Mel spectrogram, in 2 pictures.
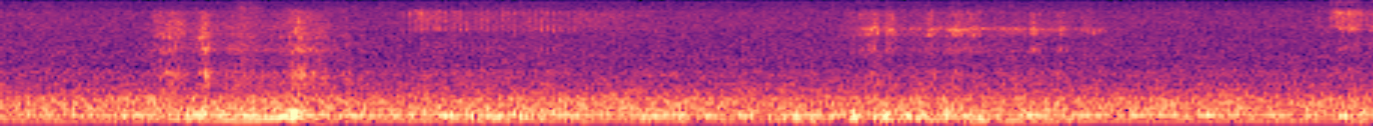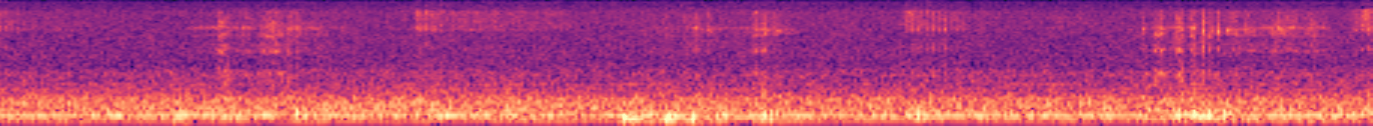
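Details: Pet dog asleep in a bed, snoring and dreaming with rapid eye movement: soft, breathy rasping snores recur every two to three seconds over a steady low hum, with a brief louder snort near the end.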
